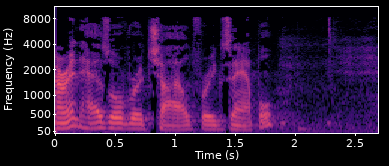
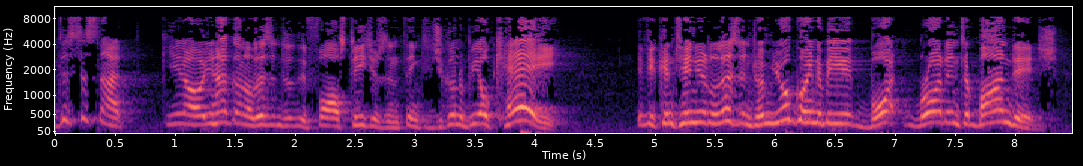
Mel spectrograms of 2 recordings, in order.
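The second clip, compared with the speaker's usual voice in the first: fervent preaching; 6 semitones higher than usual. Acted. Preaching Peter's warning at force.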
